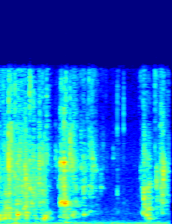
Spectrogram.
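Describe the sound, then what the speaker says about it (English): Artisan soap bloom water is poured out of a container at close range, giving short splashing, trickling bursts with a brief pause in the middle. "I'm going right now to pour out some of this and use some of the Bloom water to get a little bit going on my face"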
